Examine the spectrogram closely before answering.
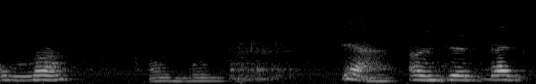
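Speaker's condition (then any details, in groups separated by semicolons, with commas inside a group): Cerebral palsy; spastic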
